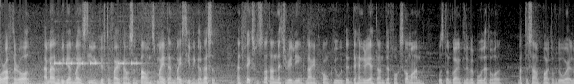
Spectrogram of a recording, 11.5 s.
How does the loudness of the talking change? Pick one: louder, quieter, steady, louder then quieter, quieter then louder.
quieter.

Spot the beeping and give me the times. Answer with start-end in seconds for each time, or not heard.
0.9-2.8.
